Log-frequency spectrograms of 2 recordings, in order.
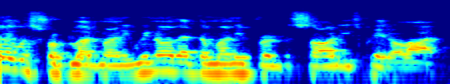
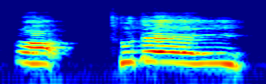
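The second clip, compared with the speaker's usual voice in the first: much higher, slow, stretched-out "Not today"; drawn-out high call; 12 semitones higher, 3 dB louder, much slower than usual. Acted. Repeated call, pushed much higher.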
